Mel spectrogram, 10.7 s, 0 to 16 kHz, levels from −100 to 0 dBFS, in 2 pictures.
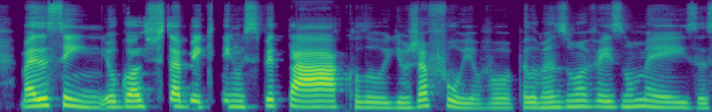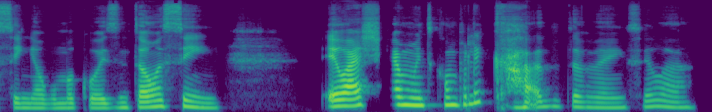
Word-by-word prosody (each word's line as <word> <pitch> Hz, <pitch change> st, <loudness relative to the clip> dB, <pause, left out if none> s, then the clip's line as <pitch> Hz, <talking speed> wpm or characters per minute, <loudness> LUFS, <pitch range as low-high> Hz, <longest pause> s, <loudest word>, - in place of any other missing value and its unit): Mas, 200 Hz, +3 st, +7 dB
assim. 220 Hz, -7 st, +3 dB
Eu 180 Hz, -, 0 dB
gosto 190 Hz, 0 st, +2 dB
de -, -, -3 dB
saber 195 Hz, -3 st, +3 dB
que 190 Hz, -, -19 dB
tem 190 Hz, -, -5 dB
um -, -, -1 dB
espetáculo, 185 Hz, -3 st, +5 dB
e 160 Hz, -, -9 dB
eu 160 Hz, -, -3 dB
já 205 Hz, +5 st, +1 dB
fui. 185 Hz, -8 st, -3 dB
Eu 145 Hz, -, -9 dB
vou 150 Hz, 0 st, -8 dB
pelo 165 Hz, 0 st, -3 dB
menos 170 Hz, +2 st, -3 dB
1 195 Hz, +1 st, -2 dB
vez 185 Hz, -1 st, -4 dB
no 185 Hz, -, -4 dB
mês, 170 Hz, -5 st, -4 dB
assim, 150 Hz, +1 st, -8 dB
em -, -, -9 dB
alguma 150 Hz, +1 st, -9 dB
coisa. 150 Hz, +1 st, -8 dB
Então, 170 Hz, +3 st, -1 dB
assim. 185 Hz, -6 st, -6 dB, 0.8 s
Eu 210 Hz, +2 st, +4 dB
acho 220 Hz, +3 st, +3 dB
que 255 Hz, -, -10 dB
é -, -, +3 dB
muito 235 Hz, -2 st, 0 dB
complicado, 245 Hz, -, -4 dB
também. 165 Hz, -3 st, -9 dB
Sei 185 Hz, +3 st, -13 dB
lá. 170 Hz, -4 st, -10 dB
185 Hz, 210 wpm, -21 LUFS, 165-200 Hz, 0.8 s, Mas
